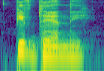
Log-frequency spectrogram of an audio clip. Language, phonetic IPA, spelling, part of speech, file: Ukrainian, [pʲiu̯ˈdɛnːei̯], південний, adjective, Uk-південний.ogg
- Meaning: 1. south, southern, southerly 2. midday, noon (attributive)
